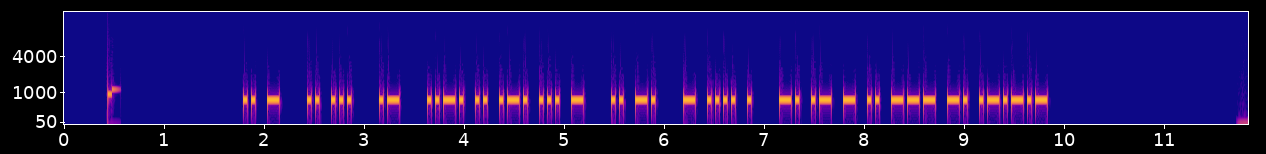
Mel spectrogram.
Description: Morse code, heard as a keyed tone, about 30 wpm, 700 Hz. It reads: IT IS A FIRST IN THE NATION.
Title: Sentences from Top 1000 Words - Review Part 6 - 30wpm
